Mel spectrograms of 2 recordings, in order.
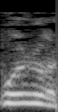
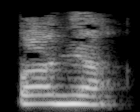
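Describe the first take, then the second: First: It is pronounced with two syllables, bo-re. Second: It is pronounced with three syllables, ba-ni-ya. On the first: This is the modern Chinese reading. "我们是跟般若差太多了" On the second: This is the original Sanskrit or ancient reading. "梵文的读音怎么读……巴尼亚就这么读的"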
